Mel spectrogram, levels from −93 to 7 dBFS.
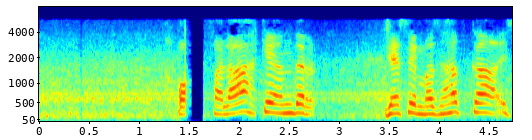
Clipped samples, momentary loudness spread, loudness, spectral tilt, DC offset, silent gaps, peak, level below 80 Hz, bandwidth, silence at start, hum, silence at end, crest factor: under 0.1%; 13 LU; -16 LUFS; -11 dB/octave; under 0.1%; none; 0 dBFS; -54 dBFS; 5.8 kHz; 0 s; none; 0 s; 16 dB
